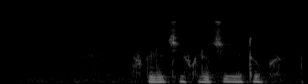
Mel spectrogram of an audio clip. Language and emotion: Russian, neutral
